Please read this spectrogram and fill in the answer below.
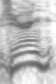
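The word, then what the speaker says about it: Ziering: everybody hey how do you say his name zering you know Ian zering yep from 9021 remember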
